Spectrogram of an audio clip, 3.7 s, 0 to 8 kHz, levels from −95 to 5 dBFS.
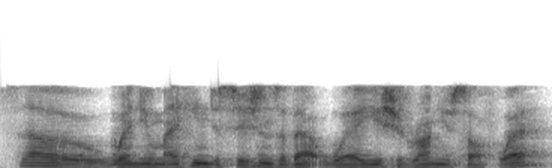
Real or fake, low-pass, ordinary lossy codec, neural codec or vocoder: fake; 7.2 kHz; AAC, 16 kbps; codec, 16 kHz, about 1 kbps, DyCAST, with the encoder's durations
